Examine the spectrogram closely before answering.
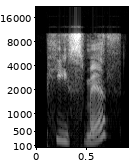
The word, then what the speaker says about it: Psmith: move the name is p Smith P Smith the p is silent P Smith PE Smith Miss Clarkson brooded over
